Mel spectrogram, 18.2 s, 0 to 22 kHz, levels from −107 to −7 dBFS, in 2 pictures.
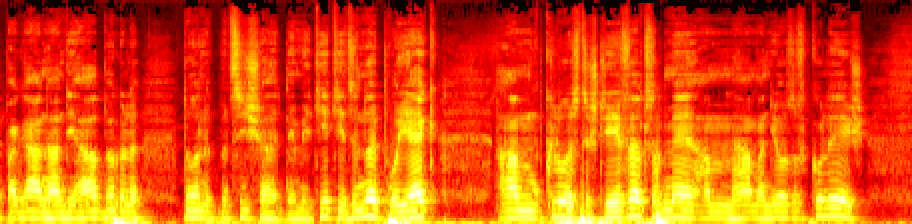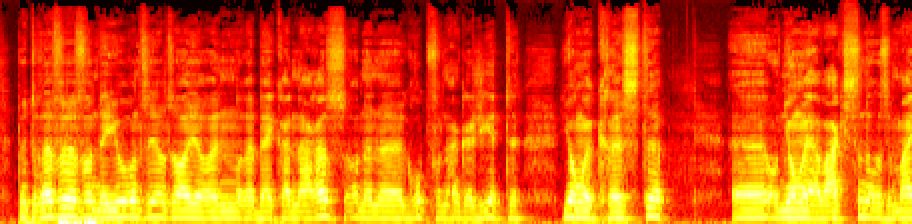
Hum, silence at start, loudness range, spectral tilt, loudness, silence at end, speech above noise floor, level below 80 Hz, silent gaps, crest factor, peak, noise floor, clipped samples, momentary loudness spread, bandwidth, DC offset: none; 0 s; 5 LU; -6 dB/octave; -19 LUFS; 0 s; 29 dB; -22 dBFS; none; 16 dB; 0 dBFS; -45 dBFS; under 0.1%; 11 LU; 17.5 kHz; under 0.1%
